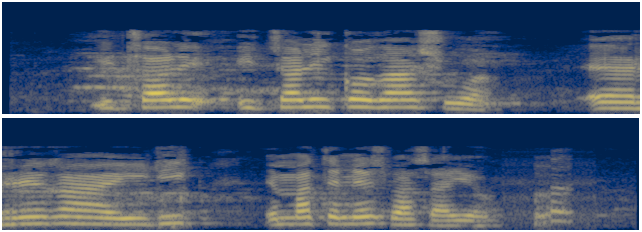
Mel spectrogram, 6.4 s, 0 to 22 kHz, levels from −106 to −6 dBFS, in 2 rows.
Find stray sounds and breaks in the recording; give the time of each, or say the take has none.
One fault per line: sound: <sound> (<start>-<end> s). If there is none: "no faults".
sound: laugh (5.8-6.0 s)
